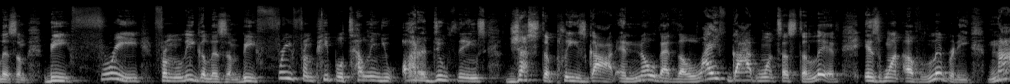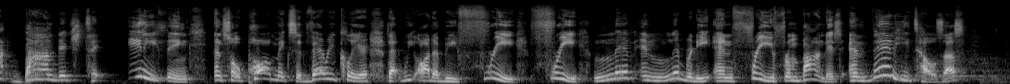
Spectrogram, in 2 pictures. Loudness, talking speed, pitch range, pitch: -25 LUFS, 185 wpm, 155-235 Hz, 175 Hz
